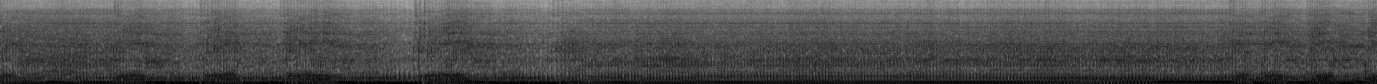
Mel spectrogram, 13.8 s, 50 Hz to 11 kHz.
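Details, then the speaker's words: Honda Rancher TRX350FM3 350cc air-cooled ATV after a carburetor rebuild for hard starting and fuel overflow, oil unchecked: a few light blips, then a steady, even low thrum with no misses; idle and air-fuel mixture good. "idle's good looks like I got the idle air control and everything the air fuel mixture is good"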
